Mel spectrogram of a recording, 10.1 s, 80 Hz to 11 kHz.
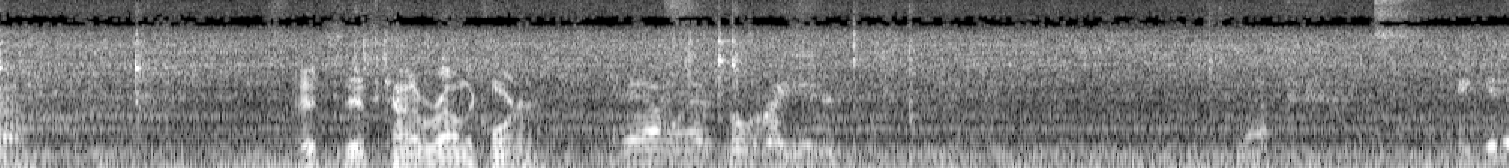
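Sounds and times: low mechanical hum: 0:00.0 - 0:10.0.

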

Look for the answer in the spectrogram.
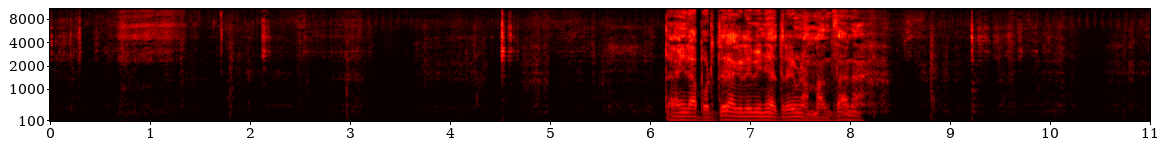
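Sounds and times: faint footsteps on dirt path: 0:00.0 - 0:11.0.

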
